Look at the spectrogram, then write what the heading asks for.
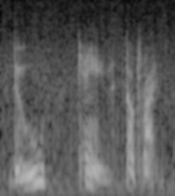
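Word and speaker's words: Duquesne: say I'll have a dues oh pardon me sir it's pronounced duain do Kan now try it d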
